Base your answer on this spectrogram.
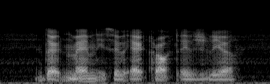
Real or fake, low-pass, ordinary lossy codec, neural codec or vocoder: fake; 5.4 kHz; AAC, 32 kbps; autoencoder, 22.05 kHz, a latent of 192 numbers a frame, VITS, trained on many speakers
